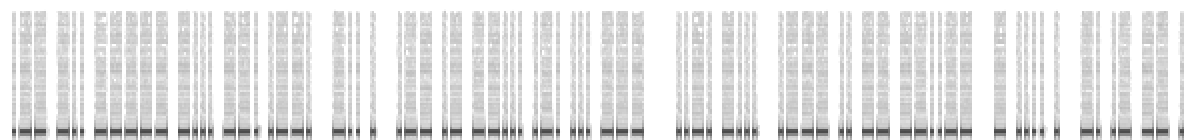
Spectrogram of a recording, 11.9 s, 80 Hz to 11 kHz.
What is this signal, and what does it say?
Morse code, heard as a keyed tone, about 32 wpm, 800 Hz. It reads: WD0BGP DE WA7RSO FB JIM, THE NAME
